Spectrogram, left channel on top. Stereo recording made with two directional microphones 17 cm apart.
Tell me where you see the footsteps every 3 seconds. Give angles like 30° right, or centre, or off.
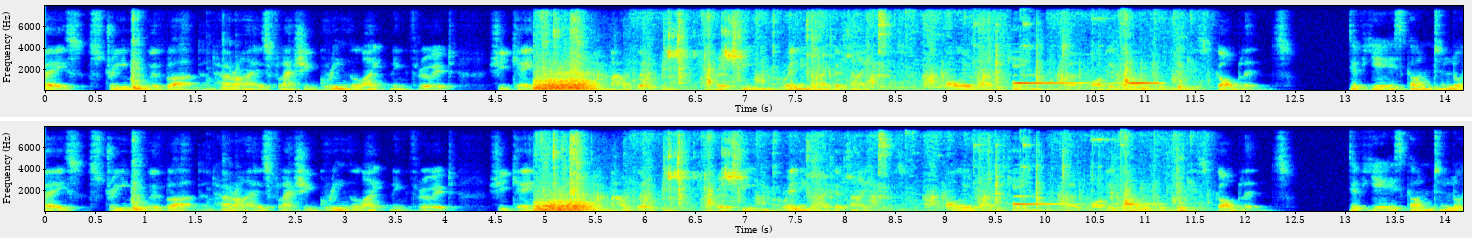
off, 10° right, 40° left, 20° left, off.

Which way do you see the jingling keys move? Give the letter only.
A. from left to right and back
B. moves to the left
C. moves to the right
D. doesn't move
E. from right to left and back
E.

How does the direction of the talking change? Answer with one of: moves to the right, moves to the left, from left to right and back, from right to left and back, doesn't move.
doesn't move.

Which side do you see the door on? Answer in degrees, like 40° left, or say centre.
30° left.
